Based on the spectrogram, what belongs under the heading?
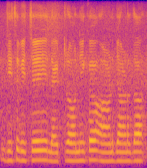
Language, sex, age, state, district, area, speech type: Punjabi, male, 18-30, Punjab, Mohali, rural, spontaneous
